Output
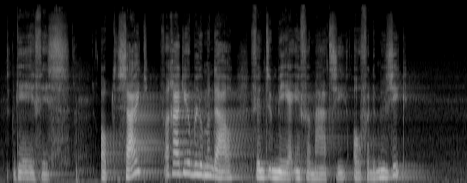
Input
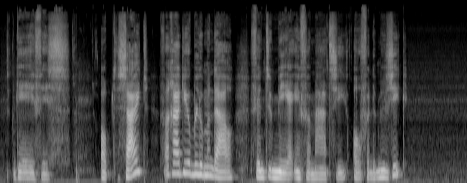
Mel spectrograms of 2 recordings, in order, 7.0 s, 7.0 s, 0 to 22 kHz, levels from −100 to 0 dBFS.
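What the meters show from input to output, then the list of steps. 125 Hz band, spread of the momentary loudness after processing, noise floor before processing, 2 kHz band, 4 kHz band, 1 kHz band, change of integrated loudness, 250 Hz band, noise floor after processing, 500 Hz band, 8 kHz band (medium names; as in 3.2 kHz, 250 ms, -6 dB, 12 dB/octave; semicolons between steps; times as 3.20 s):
-7.5 dB, 12 LU, -65 dBFS, -8.0 dB, -9.0 dB, -7.5 dB, -7.5 dB, -7.5 dB, -70 dBFS, -7.5 dB, -12.0 dB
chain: peaking EQ 14 kHz -8.5 dB 1.4 oct; spring tank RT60 1.5 s, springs 42 ms, chirp 80 ms, DRR 14 dB; trim -7.5 dB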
